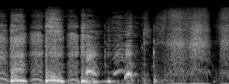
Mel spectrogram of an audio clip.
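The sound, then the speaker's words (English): A voice imitates heavy panting while running laps: a quick run of loud, voiced huffing breaths in a steady rhythm, trailing off into longer breathy exhales, alone. “And you know you're panting the way you're riding.”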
